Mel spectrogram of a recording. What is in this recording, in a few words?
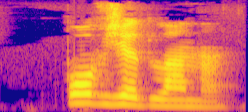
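"повзьӧдлана", Komi, female; kpv audio dict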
